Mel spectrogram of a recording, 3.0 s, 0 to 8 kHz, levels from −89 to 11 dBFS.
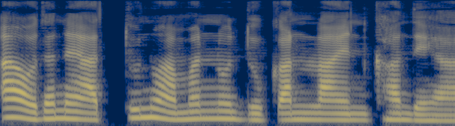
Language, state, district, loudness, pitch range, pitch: Idu Mishmi, Arunachal Pradesh, Lower Dibang Valley, -17 LUFS, 155-180 Hz, 160 Hz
